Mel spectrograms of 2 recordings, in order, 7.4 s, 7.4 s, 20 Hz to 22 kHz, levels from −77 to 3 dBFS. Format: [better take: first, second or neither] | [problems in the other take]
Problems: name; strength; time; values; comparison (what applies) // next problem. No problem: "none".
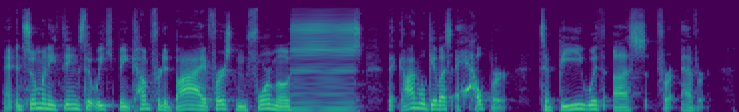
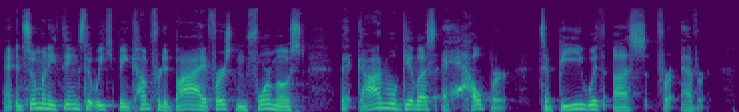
second | audio freezing; at 3 s for 0.5 s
